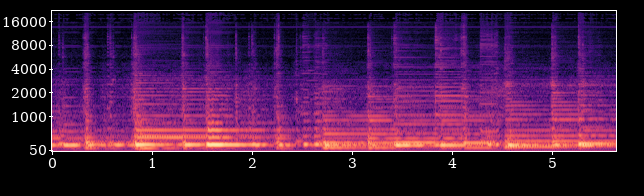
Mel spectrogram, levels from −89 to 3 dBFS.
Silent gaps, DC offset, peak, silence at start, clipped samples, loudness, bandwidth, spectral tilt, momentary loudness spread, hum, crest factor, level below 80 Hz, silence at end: none; 0.7%; 0 dBFS; 0 s; under 0.1%; -16 LUFS; 11 kHz; -8.5 dB/octave; 12 LU; none; 14 dB; -56 dBFS; 0 s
